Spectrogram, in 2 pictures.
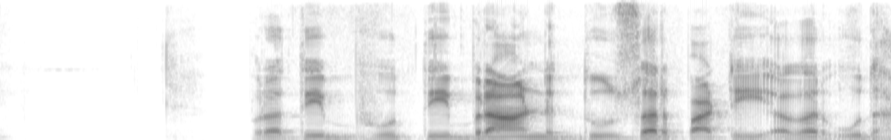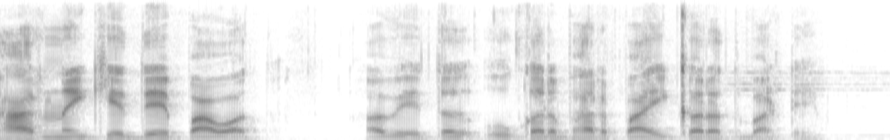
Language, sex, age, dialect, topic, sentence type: Bhojpuri, male, 18-24, Northern, banking, statement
